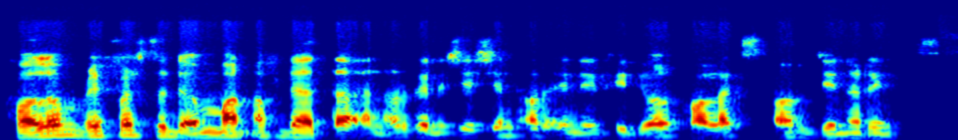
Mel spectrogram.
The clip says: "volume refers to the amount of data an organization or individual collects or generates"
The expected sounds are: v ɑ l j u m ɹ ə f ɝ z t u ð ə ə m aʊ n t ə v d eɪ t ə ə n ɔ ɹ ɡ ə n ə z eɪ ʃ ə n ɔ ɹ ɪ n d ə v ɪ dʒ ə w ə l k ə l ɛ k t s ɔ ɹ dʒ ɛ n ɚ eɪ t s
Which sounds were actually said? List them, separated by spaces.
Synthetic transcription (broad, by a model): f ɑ l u m ɹ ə f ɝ s t u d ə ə m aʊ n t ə f d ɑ t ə ə n ɔ ɹ ɡ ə n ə s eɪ s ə n ɔ ɹ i n d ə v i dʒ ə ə l k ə l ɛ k s ɔ ɹ dʒ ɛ n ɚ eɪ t s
